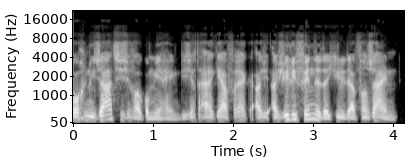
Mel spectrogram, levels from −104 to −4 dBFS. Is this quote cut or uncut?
uncut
